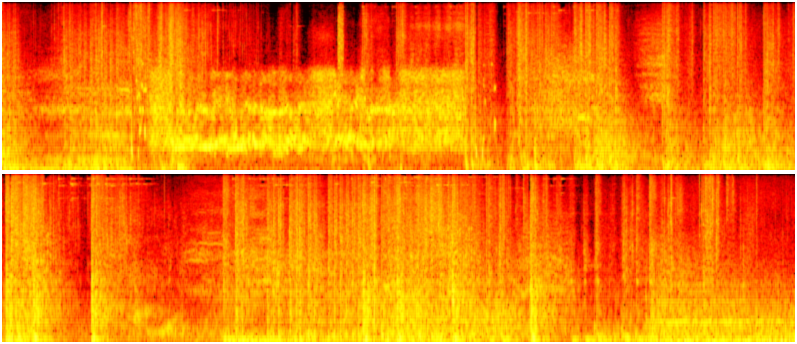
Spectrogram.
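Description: Pistol shots crack one after another.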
